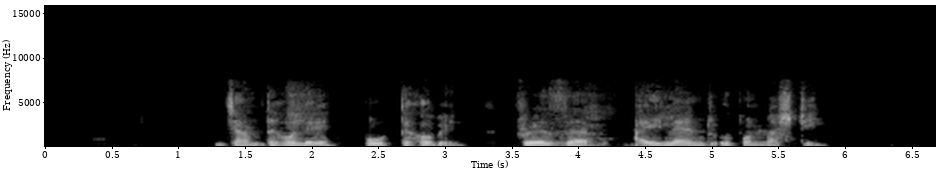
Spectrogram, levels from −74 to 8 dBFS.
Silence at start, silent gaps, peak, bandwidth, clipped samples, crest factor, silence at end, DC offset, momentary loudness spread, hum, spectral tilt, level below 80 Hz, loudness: 1.3 s; 3.43-3.51 s; -4 dBFS; 7.8 kHz; under 0.1%; 18 dB; 0.8 s; under 0.1%; 10 LU; none; -6.5 dB/octave; -62 dBFS; -20 LUFS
